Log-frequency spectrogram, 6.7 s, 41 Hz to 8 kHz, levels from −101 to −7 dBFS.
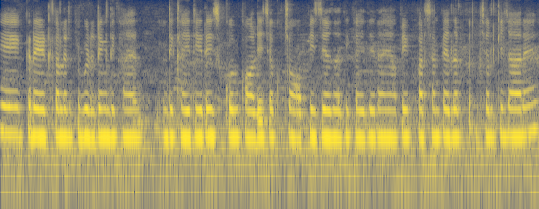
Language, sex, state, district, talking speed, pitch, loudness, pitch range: Hindi, female, Uttar Pradesh, Hamirpur, 265 wpm, 250 Hz, -14 LUFS, 245-255 Hz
